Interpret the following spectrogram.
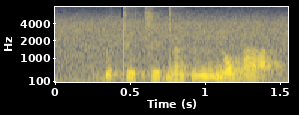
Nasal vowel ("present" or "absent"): present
